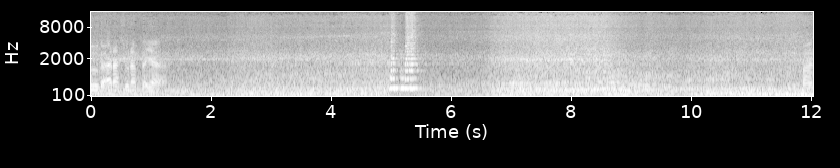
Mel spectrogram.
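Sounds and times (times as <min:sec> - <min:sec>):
bus engines running: 0:00.0 - 0:12.0
road noise: 0:00.0 - 0:12.0
bus horn honking: 0:04.9 - 0:05.7.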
